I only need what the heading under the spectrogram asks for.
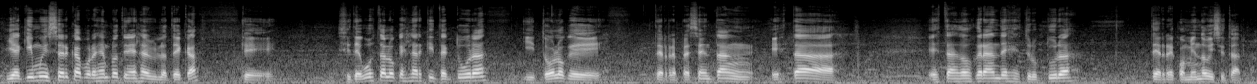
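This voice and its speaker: A Caribbean man with a Caribbean Spanish accent talks straight to his viewers in a chatty, explanatory travel vlog. His voice sits at an ordinary middle pitch, recorded out on a city street with traffic and urban noise clearly behind him. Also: normal speed. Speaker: travel vlogger. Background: traffic and street ambience.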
